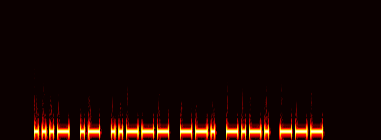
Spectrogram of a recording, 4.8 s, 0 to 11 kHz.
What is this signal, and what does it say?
Morse code, heard as a keyed tone, about 25 wpm, 700 Hz. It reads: VA2GCO
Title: DXCC-100 Call Signs - 6 Characters - Repeated 2x - 25wpm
